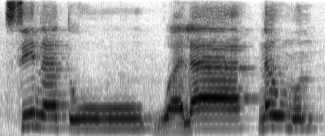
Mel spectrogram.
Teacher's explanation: ঠোঁটটা গোল করে রাখলাম, কারণ ওয়ার উচ্চারণ তো ঠোঁট গোল হবেই।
